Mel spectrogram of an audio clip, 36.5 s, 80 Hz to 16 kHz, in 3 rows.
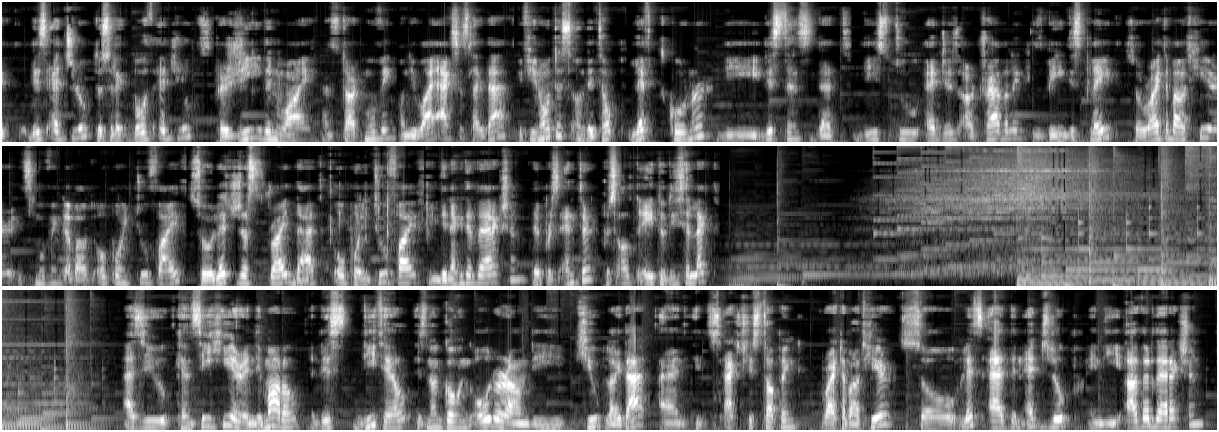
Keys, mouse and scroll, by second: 2.3 g, 18.1 alt+a, 19.5 alt+click, 20.4 alt+shift+click, 20.6 g, 21.6 middle click, 21.8 alt+a, 21.9 alt+click, 23.2 shift+middle click, 23.6 g, 25.0 scroll down 1, 25.1 middle click, 25.5-27.3 scroll up 2, 25.9 middle click, 27.3 middle click, 27.4-30.1 scroll down 1, 30.8 middle click, 31.1 scroll up 1, 33.2-36.4 shift+middle drag.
